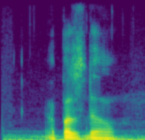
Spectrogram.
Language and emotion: Russian, sad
